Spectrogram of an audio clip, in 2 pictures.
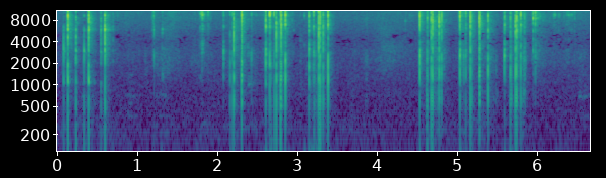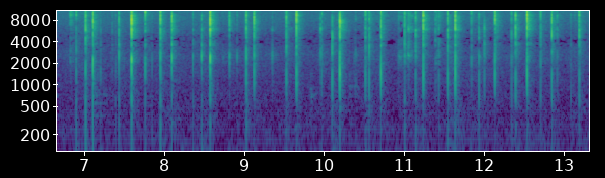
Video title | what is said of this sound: ASMR Eyes Closed Follow My Instructions For Sleep (Light Triggers, Close Whispering, Mic Brushing) | In my hands, I have a bamboo comb, and when I tap on it, it sounds like this.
